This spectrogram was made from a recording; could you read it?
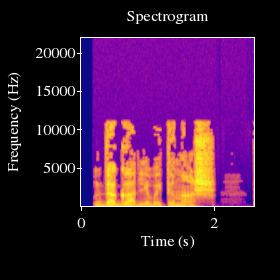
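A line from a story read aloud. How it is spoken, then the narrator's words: Said through gritted teeth. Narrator (Russian): процедила я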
